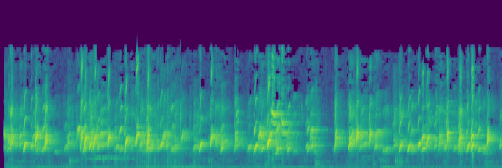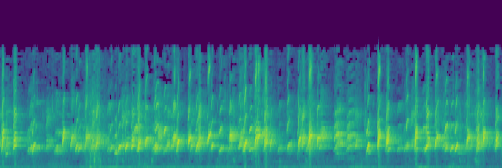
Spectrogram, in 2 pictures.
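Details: European goldfinch singing a natural, lively twittering song in the bitbita style: dense, high, tinkling chirps and trills pouring out almost without pause, with brief dips near three and six seconds.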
